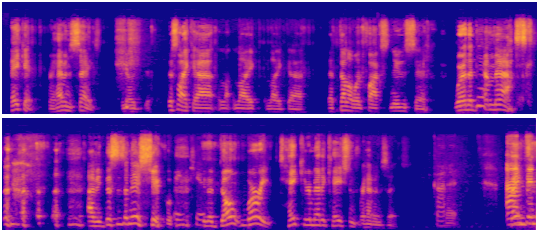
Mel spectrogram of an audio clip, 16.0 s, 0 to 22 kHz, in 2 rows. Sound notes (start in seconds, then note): 7.2 laughs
